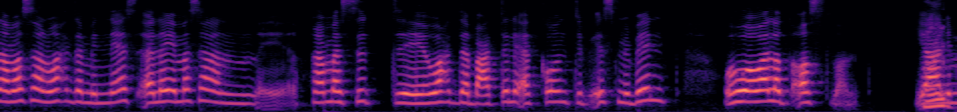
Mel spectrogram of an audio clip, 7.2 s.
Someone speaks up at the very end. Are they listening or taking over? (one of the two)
listening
